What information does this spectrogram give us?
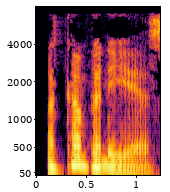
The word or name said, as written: accompanyist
